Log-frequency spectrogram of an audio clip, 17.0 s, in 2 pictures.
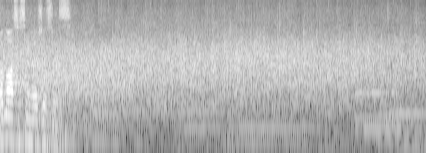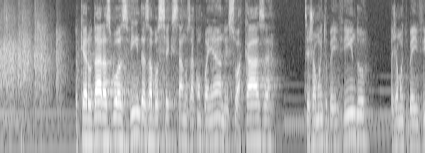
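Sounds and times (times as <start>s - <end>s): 
speech: 0.0s - 1.5s, 10.1s - 17.0s
audience applause: 0.0s - 9.8s.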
